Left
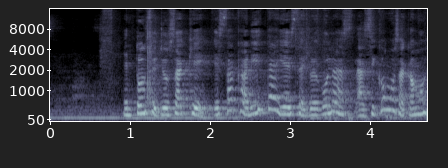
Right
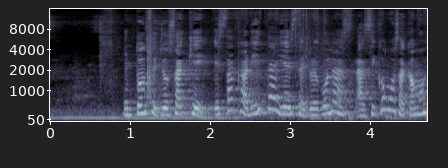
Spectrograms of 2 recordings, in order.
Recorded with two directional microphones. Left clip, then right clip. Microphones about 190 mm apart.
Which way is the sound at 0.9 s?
Centre (ahead or behind).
